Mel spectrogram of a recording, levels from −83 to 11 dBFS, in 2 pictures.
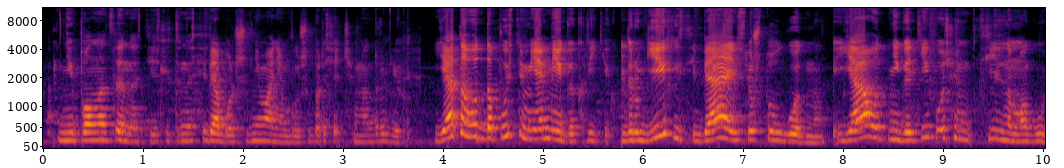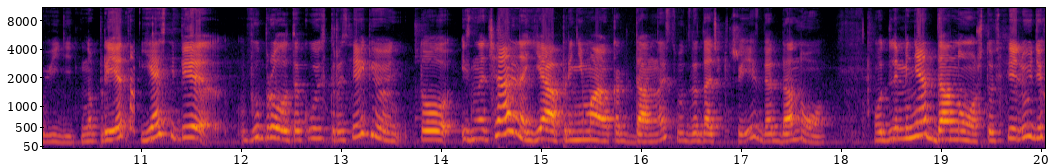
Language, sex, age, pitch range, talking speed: Russian, female, 20-39, 170-225 Hz, 175 wpm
